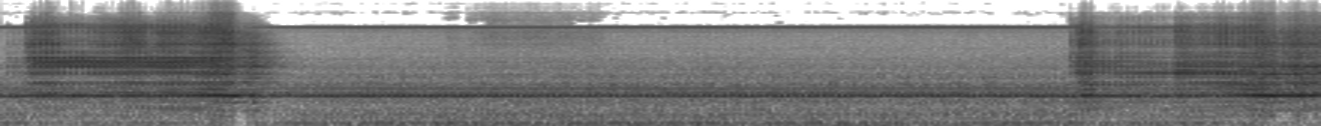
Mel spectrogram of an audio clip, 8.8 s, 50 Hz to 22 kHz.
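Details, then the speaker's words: Lathe turning an open-segment oak and bloodwood vessel at about 1000 rpm, very light cuts: steady high ringing with harsh buzzy chatter as the loose segments vibrate against the tool. "my those touches are really light sounds bad because the pieces are vibrating"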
